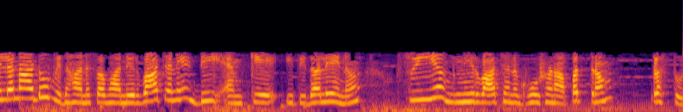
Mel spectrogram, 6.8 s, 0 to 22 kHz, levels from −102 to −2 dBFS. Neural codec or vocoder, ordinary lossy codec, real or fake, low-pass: none; none; real; 3.6 kHz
